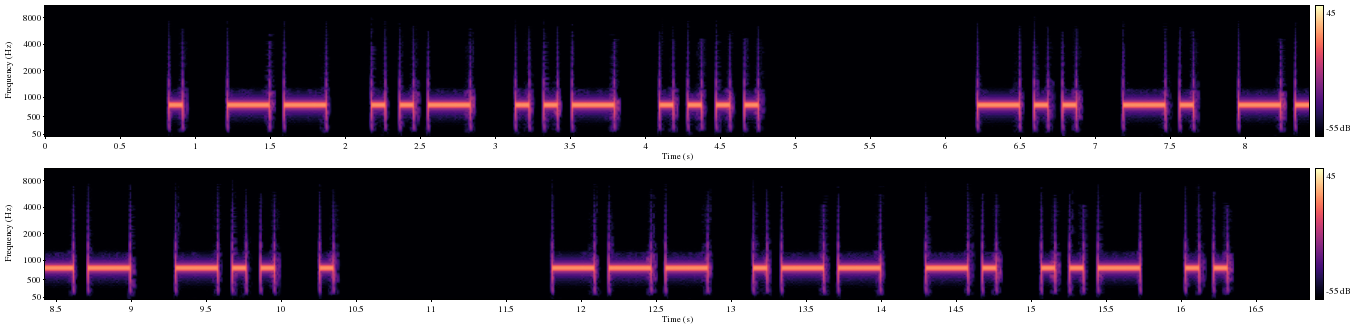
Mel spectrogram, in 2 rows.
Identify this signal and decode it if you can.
Morse code, heard as a keyed tone, about 13 wpm, 800 Hz. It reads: EMUUH DNODE OWNUI
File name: CW / DET / 1 3 1500C S B 12wpm 2828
